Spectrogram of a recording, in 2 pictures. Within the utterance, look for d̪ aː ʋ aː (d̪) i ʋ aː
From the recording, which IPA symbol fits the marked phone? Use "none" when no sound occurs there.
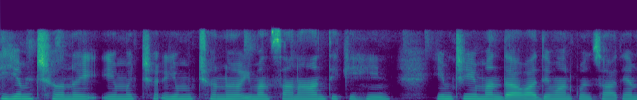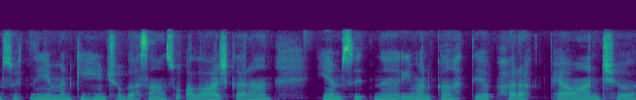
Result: d̪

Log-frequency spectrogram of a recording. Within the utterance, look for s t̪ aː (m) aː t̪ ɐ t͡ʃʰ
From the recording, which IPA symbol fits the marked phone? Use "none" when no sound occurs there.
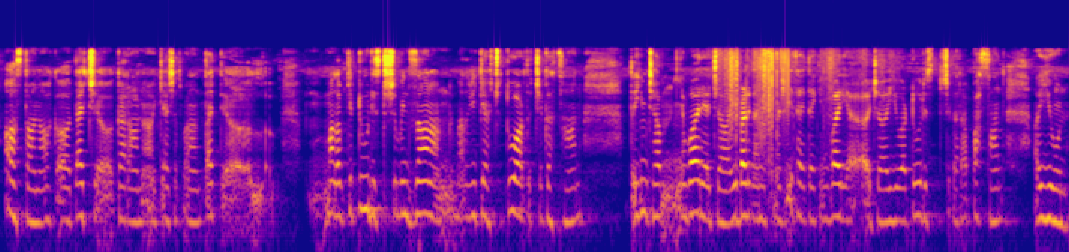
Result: n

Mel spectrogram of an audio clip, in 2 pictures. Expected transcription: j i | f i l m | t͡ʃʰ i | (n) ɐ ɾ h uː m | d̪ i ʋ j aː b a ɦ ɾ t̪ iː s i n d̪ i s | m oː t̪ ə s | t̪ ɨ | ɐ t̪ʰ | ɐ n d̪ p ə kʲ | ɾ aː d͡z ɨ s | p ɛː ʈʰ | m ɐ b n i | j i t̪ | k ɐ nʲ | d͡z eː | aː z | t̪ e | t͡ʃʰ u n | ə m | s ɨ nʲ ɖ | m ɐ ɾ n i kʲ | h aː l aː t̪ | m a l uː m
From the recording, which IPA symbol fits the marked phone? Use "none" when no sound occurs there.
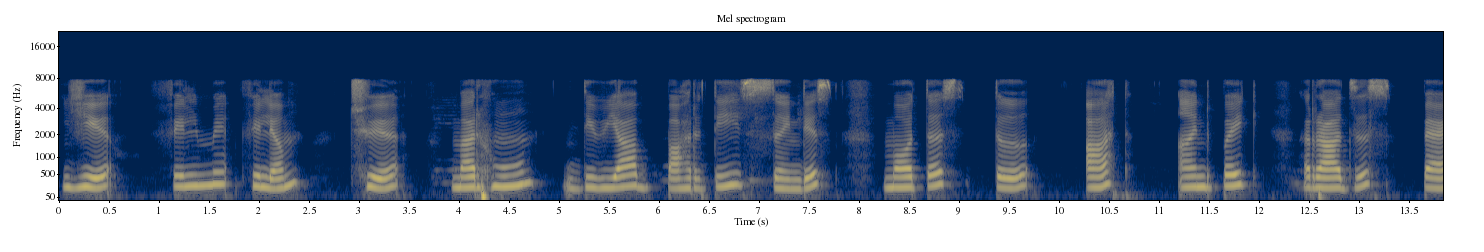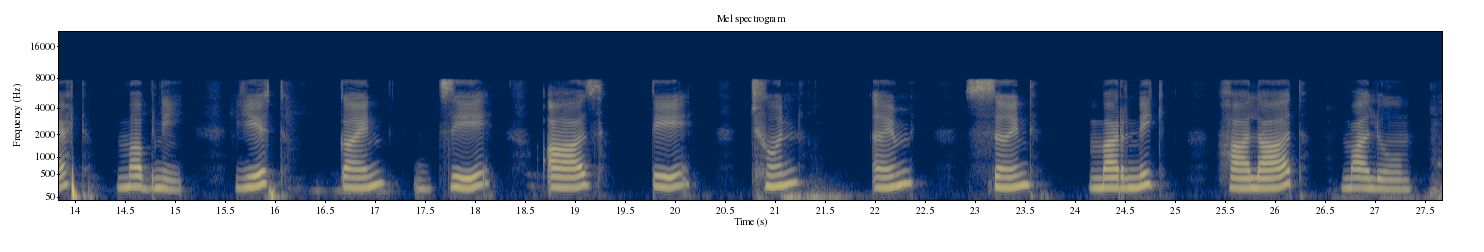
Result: m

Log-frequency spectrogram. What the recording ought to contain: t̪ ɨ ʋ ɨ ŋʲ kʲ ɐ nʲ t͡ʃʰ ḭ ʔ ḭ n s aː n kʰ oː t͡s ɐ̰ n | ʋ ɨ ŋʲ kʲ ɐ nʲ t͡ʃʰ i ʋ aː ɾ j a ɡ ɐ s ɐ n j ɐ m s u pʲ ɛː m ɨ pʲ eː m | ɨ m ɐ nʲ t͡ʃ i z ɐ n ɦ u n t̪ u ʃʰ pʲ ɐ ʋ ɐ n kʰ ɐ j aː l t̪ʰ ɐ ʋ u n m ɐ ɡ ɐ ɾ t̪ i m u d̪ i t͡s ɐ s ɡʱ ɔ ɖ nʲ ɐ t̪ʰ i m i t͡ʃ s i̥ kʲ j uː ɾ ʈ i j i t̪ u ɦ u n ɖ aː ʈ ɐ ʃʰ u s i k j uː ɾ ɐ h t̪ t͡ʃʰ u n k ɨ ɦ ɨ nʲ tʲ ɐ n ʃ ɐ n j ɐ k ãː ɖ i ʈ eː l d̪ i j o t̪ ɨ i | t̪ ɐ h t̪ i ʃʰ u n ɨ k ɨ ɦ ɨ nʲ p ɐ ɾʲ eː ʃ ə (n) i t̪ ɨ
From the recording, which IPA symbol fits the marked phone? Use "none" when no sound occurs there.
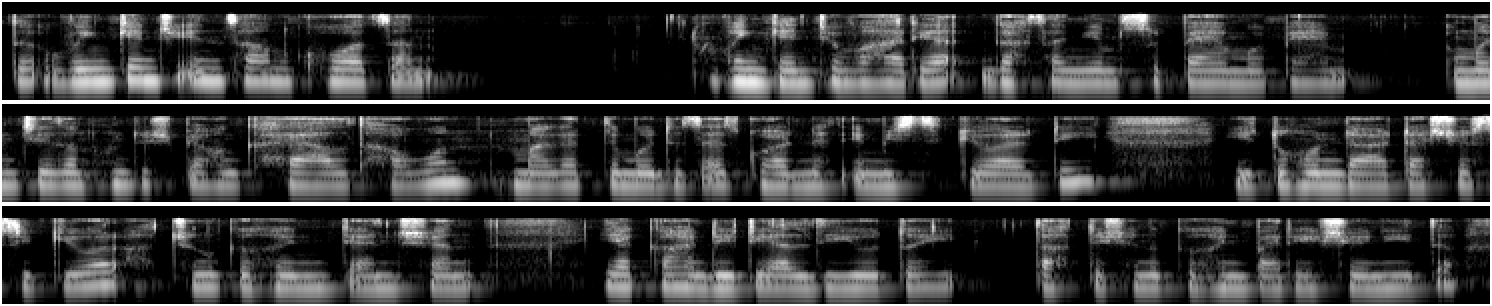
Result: n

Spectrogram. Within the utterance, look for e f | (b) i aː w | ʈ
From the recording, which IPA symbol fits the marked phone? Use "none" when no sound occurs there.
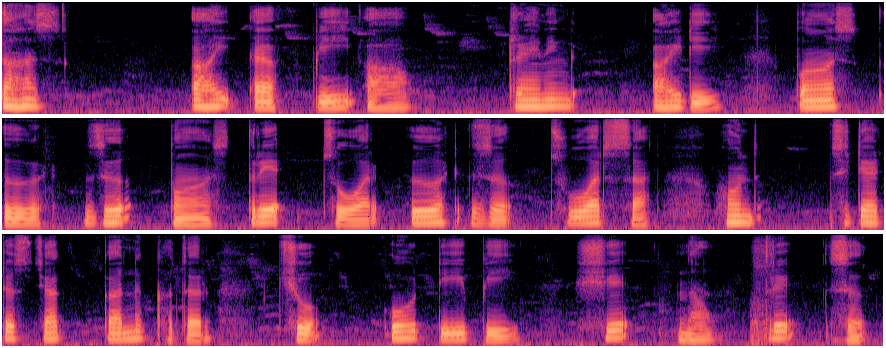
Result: p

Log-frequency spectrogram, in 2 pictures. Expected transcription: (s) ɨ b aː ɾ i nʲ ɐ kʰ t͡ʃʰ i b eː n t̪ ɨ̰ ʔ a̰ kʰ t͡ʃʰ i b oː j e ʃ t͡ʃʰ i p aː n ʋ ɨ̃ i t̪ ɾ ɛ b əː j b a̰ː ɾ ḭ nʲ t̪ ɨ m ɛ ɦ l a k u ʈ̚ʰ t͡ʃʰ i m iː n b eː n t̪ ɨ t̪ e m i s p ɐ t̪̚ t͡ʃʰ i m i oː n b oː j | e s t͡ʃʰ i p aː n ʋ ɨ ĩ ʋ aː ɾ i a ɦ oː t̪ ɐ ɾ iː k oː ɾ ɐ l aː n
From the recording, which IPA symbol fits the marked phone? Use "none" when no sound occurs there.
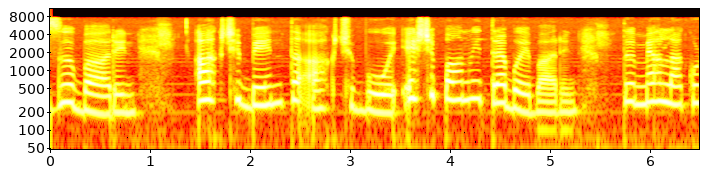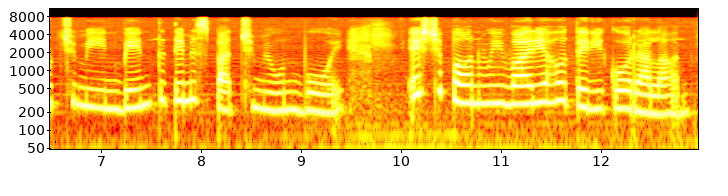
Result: z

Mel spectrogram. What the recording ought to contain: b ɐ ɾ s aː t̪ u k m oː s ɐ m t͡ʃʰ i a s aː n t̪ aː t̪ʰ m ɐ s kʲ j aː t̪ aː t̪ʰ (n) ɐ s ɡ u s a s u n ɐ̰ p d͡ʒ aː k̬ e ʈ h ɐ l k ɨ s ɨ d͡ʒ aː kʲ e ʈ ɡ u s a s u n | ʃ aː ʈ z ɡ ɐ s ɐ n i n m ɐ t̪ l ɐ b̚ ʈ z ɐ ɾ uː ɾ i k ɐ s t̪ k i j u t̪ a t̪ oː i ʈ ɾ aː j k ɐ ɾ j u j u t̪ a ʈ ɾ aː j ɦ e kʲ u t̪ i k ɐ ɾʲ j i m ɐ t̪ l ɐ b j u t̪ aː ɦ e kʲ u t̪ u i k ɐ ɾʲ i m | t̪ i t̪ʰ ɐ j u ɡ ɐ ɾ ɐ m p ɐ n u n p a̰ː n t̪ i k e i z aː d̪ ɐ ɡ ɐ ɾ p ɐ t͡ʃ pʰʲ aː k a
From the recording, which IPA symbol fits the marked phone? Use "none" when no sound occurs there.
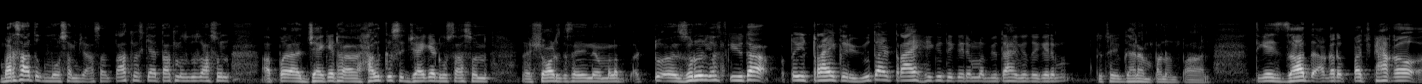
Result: m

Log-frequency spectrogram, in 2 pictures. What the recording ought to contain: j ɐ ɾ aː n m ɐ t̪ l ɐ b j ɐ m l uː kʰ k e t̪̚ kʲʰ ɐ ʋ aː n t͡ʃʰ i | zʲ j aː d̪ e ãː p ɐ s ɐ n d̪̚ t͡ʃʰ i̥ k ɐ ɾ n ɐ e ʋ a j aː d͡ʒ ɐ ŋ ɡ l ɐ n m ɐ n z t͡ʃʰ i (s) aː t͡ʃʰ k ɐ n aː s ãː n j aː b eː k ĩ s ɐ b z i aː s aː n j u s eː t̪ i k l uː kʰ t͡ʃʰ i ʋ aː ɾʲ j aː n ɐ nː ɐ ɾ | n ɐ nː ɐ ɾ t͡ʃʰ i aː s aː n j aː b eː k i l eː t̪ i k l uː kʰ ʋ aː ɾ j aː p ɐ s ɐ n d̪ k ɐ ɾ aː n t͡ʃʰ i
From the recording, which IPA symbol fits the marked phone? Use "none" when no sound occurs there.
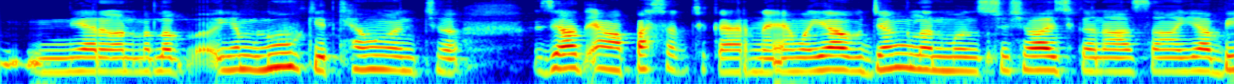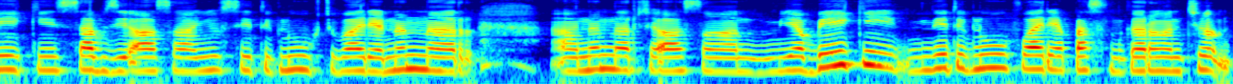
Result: ʃ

